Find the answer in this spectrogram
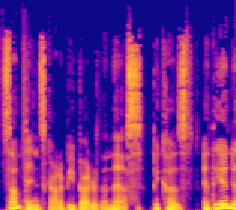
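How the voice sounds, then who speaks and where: A woman speaks in a calm tone, her voice dark and mellow. The sound is dry and close with no echo, on a very clean recording with a silent background. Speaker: keynote speaker and artist. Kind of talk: interview.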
